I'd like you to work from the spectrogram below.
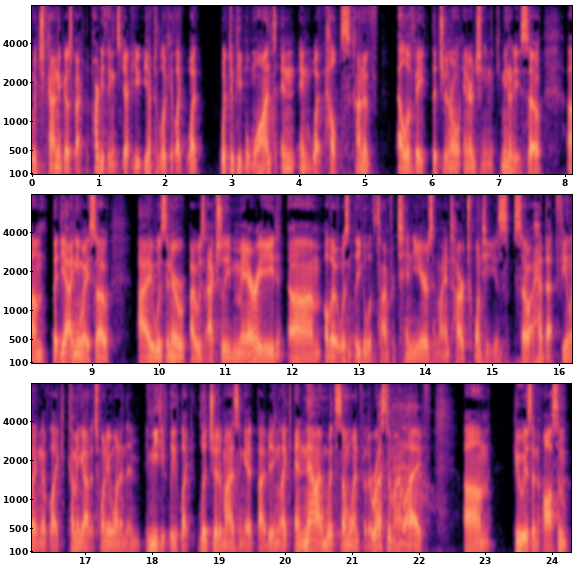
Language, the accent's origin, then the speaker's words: English; Louisville, Kentucky, United States; moved away as an adult; also born or lived in New Orleans, Louisiana; now in Memphis, United States; raised in Louisville, Kentucky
